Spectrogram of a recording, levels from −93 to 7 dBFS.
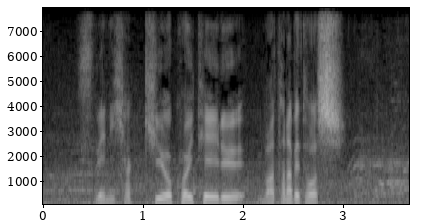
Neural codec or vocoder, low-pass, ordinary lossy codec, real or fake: none; none; none; real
